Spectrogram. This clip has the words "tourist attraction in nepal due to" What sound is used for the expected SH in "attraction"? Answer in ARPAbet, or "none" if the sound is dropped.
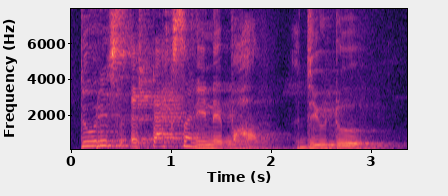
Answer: S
